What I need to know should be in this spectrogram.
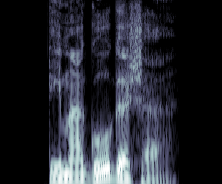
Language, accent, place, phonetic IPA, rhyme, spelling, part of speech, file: German, Germany, Berlin, [demaˈɡoːɡɪʃɐ], -oːɡɪʃɐ, demagogischer, adjective, De-demagogischer.ogg
- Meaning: 1. comparative degree of demagogisch 2. inflection of demagogisch: strong/mixed nominative masculine singular 3. inflection of demagogisch: strong genitive/dative feminine singular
